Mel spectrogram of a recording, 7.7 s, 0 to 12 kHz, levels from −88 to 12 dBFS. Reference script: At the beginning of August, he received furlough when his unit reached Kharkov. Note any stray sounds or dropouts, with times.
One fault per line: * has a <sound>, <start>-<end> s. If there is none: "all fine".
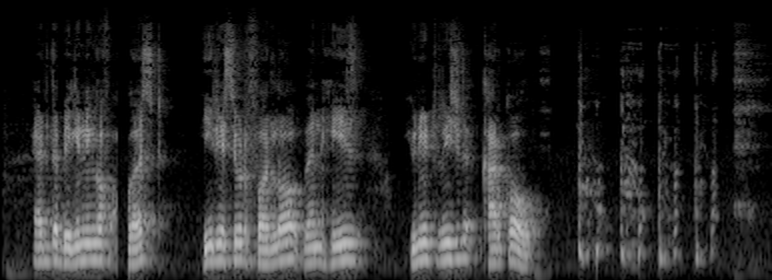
* has a dropout, 1.2-1.3 s
* has a cough, 5.8-7.2 s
